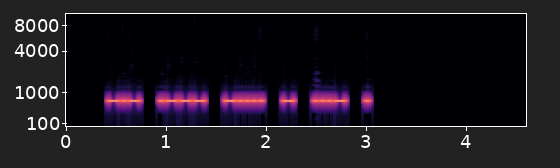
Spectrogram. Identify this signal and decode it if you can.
Morse code, heard as a keyed tone, about 34 wpm, spaced as for 25 wpm, 700 Hz. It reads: KJ6TVE
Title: USA Call Signs - 2x Character Spacing - 35wpm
